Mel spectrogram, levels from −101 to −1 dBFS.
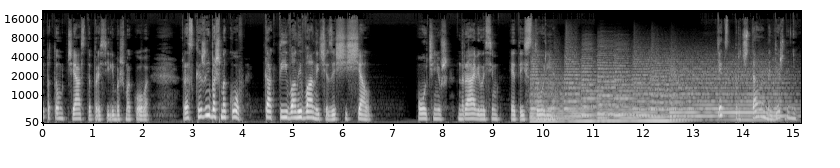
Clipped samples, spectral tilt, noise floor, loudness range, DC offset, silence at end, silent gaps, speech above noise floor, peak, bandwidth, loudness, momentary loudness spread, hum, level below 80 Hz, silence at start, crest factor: under 0.1%; -5 dB/octave; -69 dBFS; 6 LU; under 0.1%; 0 s; none; 46 dB; -4 dBFS; 19 kHz; -24 LUFS; 10 LU; none; -50 dBFS; 0 s; 20 dB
